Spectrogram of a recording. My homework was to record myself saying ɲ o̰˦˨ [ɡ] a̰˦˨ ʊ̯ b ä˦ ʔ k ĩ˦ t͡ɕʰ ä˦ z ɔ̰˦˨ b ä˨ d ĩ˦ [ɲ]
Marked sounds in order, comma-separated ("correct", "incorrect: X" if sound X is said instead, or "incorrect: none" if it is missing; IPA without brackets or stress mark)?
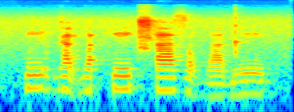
correct, incorrect: none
